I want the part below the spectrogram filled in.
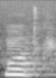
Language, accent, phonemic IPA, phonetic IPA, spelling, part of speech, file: Armenian, Eastern Armenian, /mutkʰ/, [mutkʰ], մուտք, noun, Hy-մուտք.ogg
- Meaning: 1. entrance, entry 2. access 3. income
